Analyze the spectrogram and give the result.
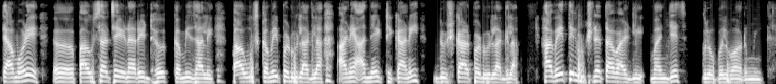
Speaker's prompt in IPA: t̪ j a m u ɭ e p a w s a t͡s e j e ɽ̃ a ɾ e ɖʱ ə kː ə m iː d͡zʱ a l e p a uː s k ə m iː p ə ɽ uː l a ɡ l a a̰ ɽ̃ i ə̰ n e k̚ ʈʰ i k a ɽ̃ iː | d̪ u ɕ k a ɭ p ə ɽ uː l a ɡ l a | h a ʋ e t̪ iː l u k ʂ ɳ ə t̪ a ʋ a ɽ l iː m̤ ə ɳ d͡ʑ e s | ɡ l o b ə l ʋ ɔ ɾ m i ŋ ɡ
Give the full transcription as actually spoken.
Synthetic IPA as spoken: t̪ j a m u ɭ e p a w s a t͡s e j e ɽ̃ a ɾ e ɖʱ ə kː ə m iː d͡zʱ a l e p a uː s k ə m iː p ə ɽ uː l a ɡ l a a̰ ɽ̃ i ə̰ n e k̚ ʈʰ i k a ɽ̃ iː | d̪ u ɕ k a ɭ p ə ɽ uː l a ɡ l a | h a ʋ e t̪ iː l u k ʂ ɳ ə t̪ a ʋ a ɽ l iː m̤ ə ɳ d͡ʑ e t͡s | ɡ l o b ə l ʋ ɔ ɾ m i ŋ ɡ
